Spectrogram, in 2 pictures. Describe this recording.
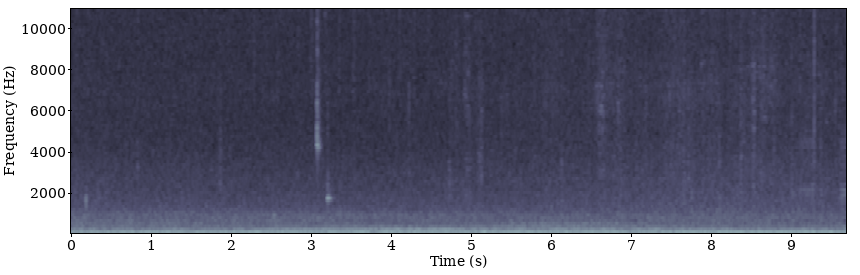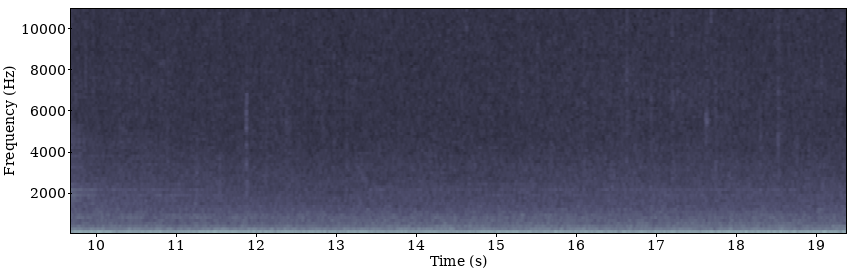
Constitution Marsh Audubon Center and Sanctuary. Sound of reeds, water, and the Metro-North train. Zoom h6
